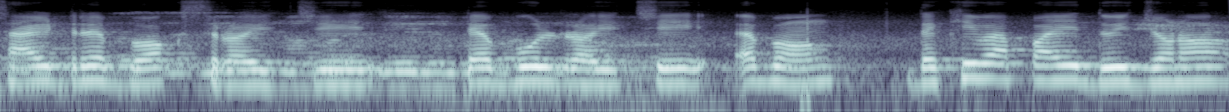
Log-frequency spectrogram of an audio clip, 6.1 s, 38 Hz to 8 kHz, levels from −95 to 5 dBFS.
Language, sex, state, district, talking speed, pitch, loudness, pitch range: Odia, male, Odisha, Malkangiri, 100 wpm, 160 Hz, -13 LUFS, 145-165 Hz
